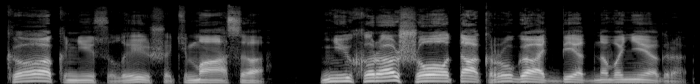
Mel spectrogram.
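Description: A man voicing a cautious, grumbling old servant in an audiobook, slow and plaintive. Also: on the low side, big pitch swings, dry recording, clean studio sound, exaggerated voice. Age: older. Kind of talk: audiobook character voice.

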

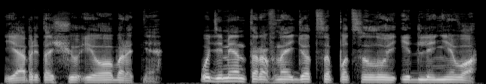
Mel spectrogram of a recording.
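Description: A man voicing a cruel, vengeful male professor who hisses threats and shouts in rage. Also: lowish voice, moderate pace, no echo, studio quality, lightly acted. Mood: mocking. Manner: hissing menace turning to shouting rage.

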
